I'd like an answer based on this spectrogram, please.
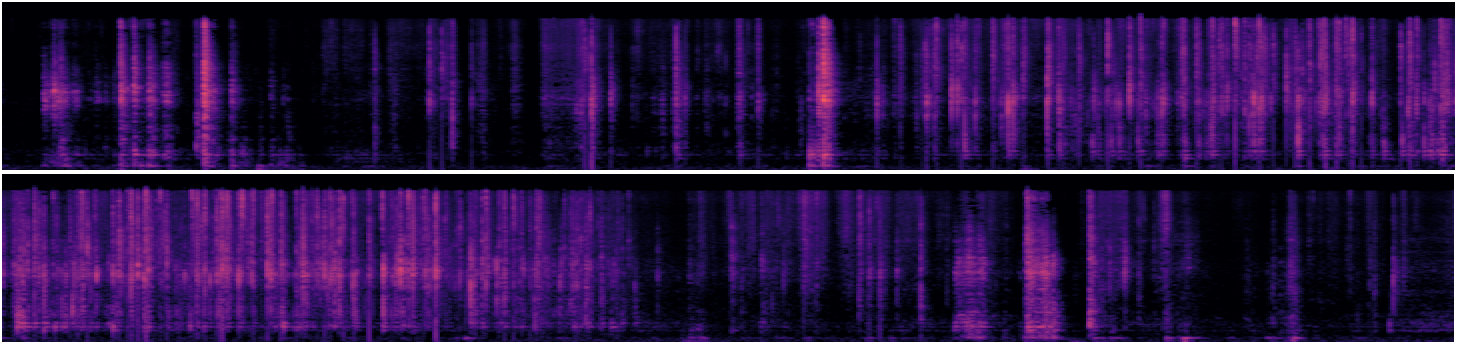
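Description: Clear plastic piping bag crinkling as hands squeeze and shake pom-poms out of it onto slime. A few sharp clicks come first, then a long stretch of dense crinkling that dies away, with a couple more clicks near the end.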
